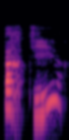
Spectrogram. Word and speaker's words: part: Mais également le verbe partir, qui se traduit en espagnol irse. Je pars, tu pars, il part. Oui, ces trois formes se prononcent P-A-R.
